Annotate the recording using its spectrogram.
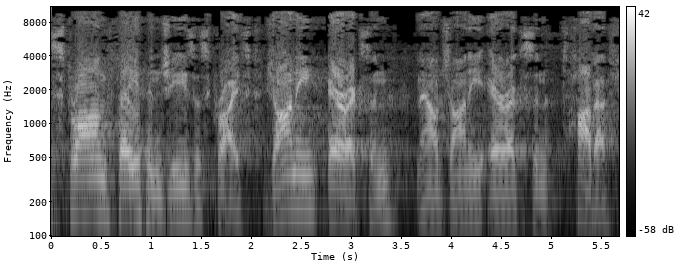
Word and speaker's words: Joni: Johnny started, by the way, Johnny is spelled J-O-N-I. Looks like Joni, but it's pronounced Johnny.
